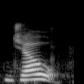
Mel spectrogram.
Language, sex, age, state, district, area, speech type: Punjabi, female, 30-45, Punjab, Gurdaspur, rural, read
